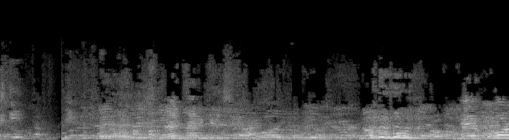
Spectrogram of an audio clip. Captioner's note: students chattering among themselves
